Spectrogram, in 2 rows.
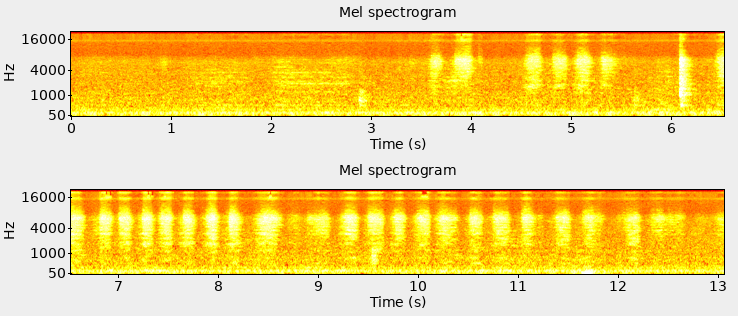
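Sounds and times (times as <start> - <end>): faint rubbing strokes: 3.5 - 5.6, 6.4 - 13.0.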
